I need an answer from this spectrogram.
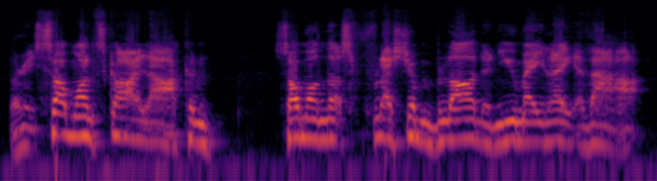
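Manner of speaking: rally the crew with returning courage; Silver rallying. A narrator's reading. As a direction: bluff reassurance. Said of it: "His courage had come back".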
